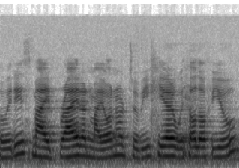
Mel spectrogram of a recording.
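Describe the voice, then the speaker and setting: Speaking with an Argentine accent, a woman uses a dark, mellow tone at a moderate pace amid audible room echo. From Argentina. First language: Spanish. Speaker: patient advocate and foundation head. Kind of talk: workshop presentation. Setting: conference room with audience.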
